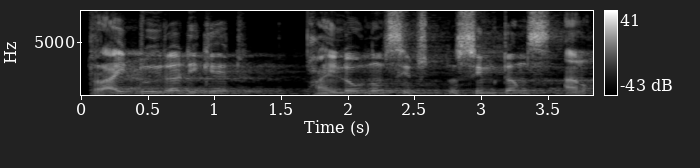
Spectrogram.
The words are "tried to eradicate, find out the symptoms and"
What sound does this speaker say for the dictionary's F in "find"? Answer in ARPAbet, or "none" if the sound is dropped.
P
